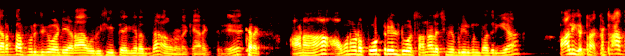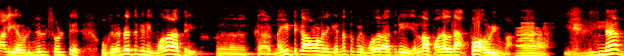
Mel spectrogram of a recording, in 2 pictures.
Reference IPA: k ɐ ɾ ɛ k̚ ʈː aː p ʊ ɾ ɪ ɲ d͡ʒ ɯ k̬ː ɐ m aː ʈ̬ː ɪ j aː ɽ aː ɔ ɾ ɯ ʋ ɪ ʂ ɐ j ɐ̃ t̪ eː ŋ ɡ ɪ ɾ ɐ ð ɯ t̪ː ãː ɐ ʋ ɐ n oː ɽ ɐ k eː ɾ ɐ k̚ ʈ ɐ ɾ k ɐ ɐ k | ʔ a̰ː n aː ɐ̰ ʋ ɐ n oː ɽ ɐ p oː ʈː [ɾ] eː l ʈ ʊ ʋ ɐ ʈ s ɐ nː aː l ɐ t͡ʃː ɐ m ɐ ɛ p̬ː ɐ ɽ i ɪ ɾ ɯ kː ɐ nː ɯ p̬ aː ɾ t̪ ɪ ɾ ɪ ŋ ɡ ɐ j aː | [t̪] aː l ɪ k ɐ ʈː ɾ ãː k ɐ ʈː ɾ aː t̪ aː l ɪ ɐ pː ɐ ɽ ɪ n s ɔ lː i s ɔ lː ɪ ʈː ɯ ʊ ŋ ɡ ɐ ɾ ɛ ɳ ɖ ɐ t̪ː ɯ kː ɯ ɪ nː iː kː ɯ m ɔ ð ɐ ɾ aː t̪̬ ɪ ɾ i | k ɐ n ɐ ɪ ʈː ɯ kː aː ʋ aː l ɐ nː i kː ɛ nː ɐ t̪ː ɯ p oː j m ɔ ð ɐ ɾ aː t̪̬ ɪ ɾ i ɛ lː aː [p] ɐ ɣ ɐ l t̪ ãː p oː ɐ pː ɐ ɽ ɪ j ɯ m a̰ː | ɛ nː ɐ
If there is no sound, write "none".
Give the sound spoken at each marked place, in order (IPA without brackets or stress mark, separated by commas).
ɾ, t̪, p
